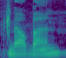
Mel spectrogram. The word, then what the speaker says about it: Melbourne: Melbourne. Melbourne. Is that the correct way to say it?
